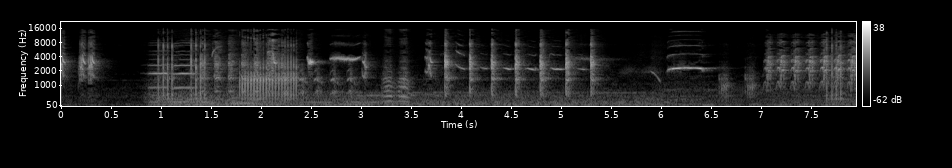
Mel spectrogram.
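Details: Javan myna (jalak kebo) in full, lively gacor song, used as a tutor recording for young birds: harsh broadband rasps and clicks mixed with short whistled notes near 2–4k, a sliding whistle, then rapid rattling bursts.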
